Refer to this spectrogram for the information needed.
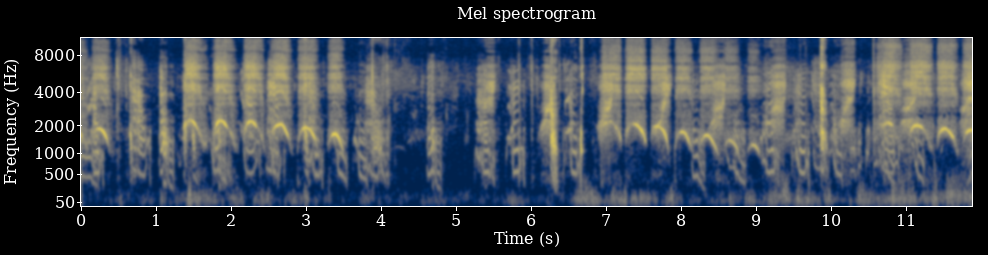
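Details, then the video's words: Irani teetar calling: a series of loud arched whistled notes, each rising then falling, repeated about two per second in bursts separated by short gaps, with clicks and low thumps in between. "irani bird teetar ki awaz teetar sound teetar voice"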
